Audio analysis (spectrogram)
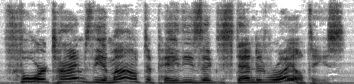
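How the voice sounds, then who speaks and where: A man's voice: sits high, a little slow, fairly bright tone, no echo, far from the mic, muffled recording. A man co-hosting a casual radio talk show, arguing his opinions bluntly and with plenty of swearing. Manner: blunt, profane, argumentative.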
